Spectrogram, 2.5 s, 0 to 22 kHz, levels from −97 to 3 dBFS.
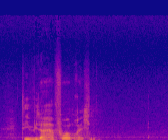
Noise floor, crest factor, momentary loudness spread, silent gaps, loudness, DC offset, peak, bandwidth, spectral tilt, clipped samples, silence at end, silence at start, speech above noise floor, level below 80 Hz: -63 dBFS; 22 dB; 14 LU; none; -34 LUFS; under 0.1%; -16 dBFS; 19.5 kHz; -5.5 dB/octave; under 0.1%; 1.1 s; 0.15 s; 30 dB; -84 dBFS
